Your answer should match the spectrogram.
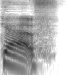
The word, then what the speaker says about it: Gef: So Gef the Talking Oh, it's Mongoose was Jeff. Jeff, yeah. It's spelled G Gef, so I was like G-E-F. Gef. Gef.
